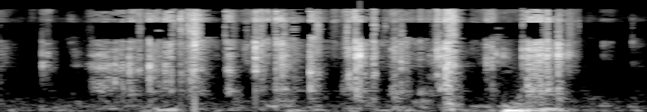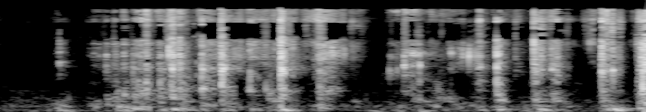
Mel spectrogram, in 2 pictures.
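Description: A metal blade scrapes and shaves curls off a solid pink bar of soap held in the hand. It makes rapid, crisp, bright scratching strokes in two bursts, with a short silent pause in between.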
